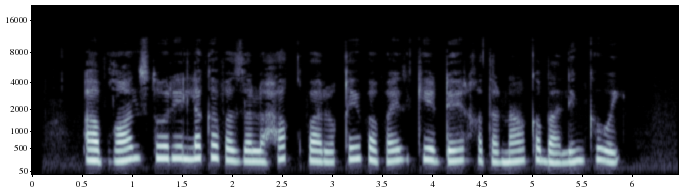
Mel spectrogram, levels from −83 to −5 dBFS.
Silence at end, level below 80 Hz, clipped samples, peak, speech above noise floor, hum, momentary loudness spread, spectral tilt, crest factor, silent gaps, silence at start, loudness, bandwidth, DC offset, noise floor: 0.6 s; -72 dBFS; under 0.1%; -4 dBFS; 41 dB; none; 6 LU; -7 dB/octave; 18 dB; none; 0.5 s; -21 LUFS; 8.4 kHz; under 0.1%; -62 dBFS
